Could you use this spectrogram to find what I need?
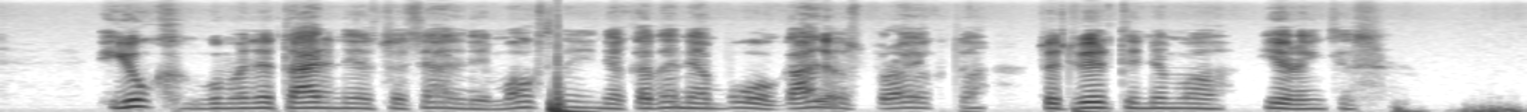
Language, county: Lithuanian, Panevėžys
